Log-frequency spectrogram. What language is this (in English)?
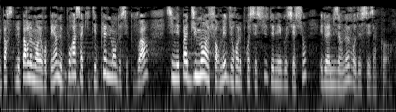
French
